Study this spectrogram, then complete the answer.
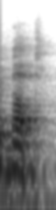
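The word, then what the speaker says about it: debt: तो उसको बोलोगे डेप्ट डीई बीटी यहां पर भी साइलेंट रहता है क्या बोलोगे डेप्ट फिर कर्जदार कोई किसी का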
